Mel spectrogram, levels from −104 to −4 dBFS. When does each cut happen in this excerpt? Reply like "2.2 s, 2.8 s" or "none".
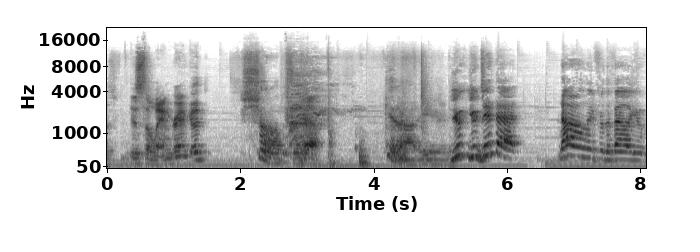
none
